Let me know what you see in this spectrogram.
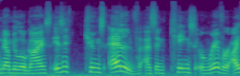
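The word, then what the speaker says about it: Kungälv: wrong, I think, because I was saying like Kungsalv, but it's Kungselv, right? Kungselv, King's River.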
